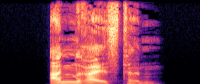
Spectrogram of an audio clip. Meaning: inflection of anreisen: 1. first/third-person plural dependent preterite 2. first/third-person plural dependent subjunctive II
- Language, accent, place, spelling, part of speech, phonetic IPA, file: German, Germany, Berlin, anreisten, verb, [ˈanˌʁaɪ̯stn̩], De-anreisten.ogg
